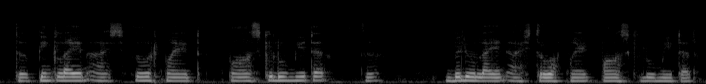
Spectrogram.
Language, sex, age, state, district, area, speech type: Kashmiri, male, 18-30, Jammu and Kashmir, Kupwara, rural, spontaneous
